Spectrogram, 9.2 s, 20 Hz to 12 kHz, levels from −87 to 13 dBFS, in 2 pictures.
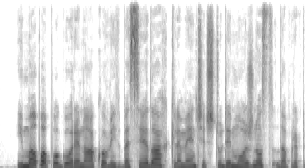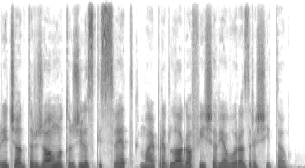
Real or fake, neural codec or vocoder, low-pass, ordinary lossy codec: fake; codec, 24 kHz, 0.9 kbps, WavTokenizer, medium speech release version 1; none; none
